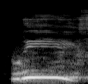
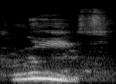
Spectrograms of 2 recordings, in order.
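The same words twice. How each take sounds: First: Urgent plea. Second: Said in the usual way. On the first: Real, not acted. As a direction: beg harder on this please. Pleading with lawmakers, repeated plea.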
